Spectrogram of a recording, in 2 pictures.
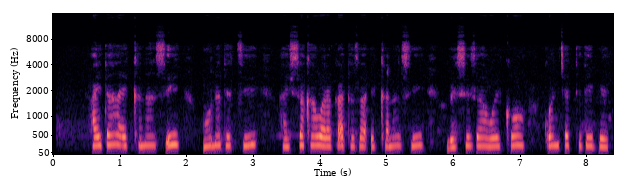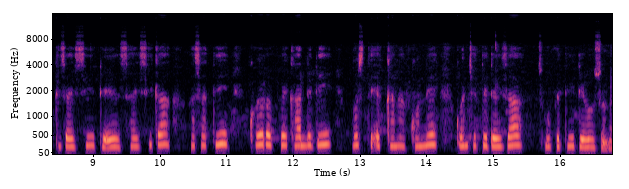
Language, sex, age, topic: Gamo, male, 18-24, government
